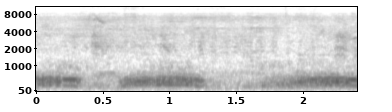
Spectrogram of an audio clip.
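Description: Pigeons coo in a loft in three low, rolling phrases separated by short pauses, close and fairly soft.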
